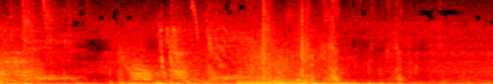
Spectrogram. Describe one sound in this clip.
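Explosions boom loudly in a video game.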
